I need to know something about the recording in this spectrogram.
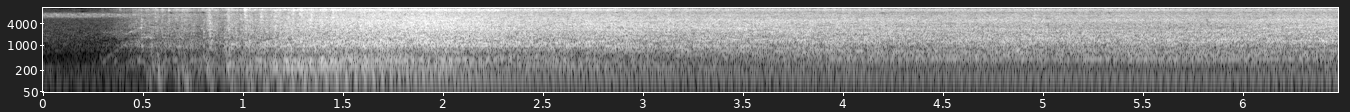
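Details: Curbside Powersmart mower with Loncin engine, started on choke: catches at once and settles into a steady, even single-cylinder drone without surging, misfire or knocking; normal running.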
